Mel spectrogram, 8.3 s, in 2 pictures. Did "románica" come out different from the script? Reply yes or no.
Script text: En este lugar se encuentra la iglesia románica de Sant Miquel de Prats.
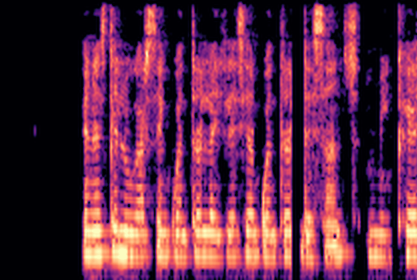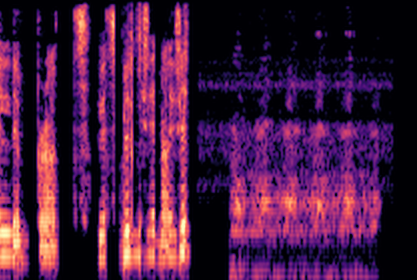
yes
